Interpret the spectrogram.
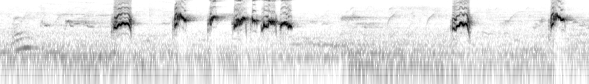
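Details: Red-whiskered bulbul song played to stimulate and teach caged birds, southern master-style phrasing from Thailand: short bright chirpy notes in clusters, a single note, then a quick run of four, with scattered single notes after.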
